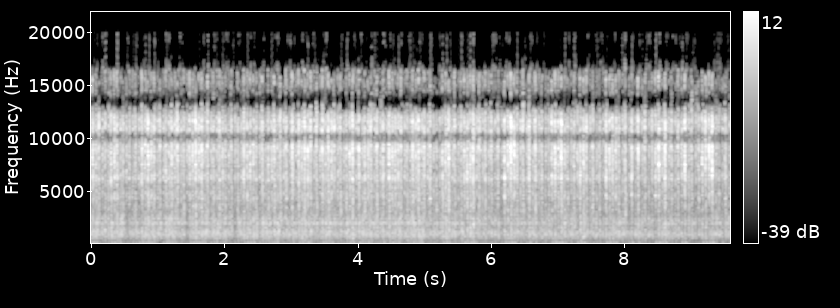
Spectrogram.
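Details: 1916 Federal Motors truck, 107-year-old four-cylinder that was seized and sat 50+ years, bottle-fed fuel, rusty radiator being filled with water; low, busy idle with steady clatter, no big stumbles or knocks, runs smoothly: normal idle.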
